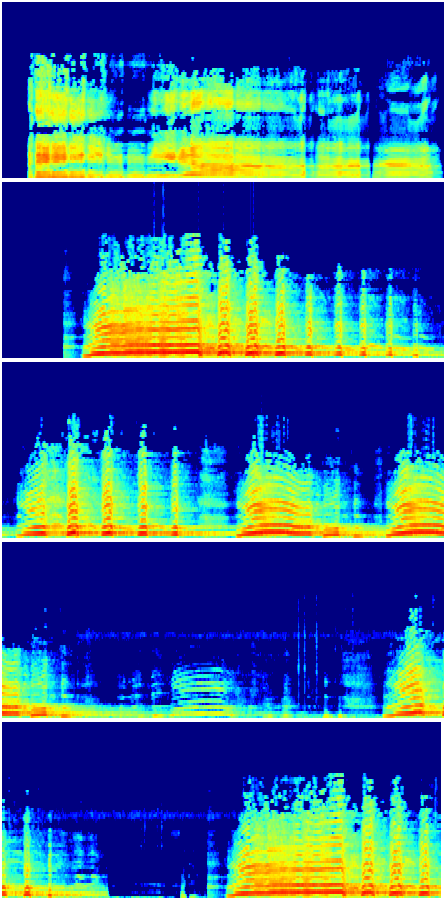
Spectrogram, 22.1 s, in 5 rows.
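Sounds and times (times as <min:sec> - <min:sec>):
high-pitched laughing voice: 0:00.3 - 0:04.4.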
